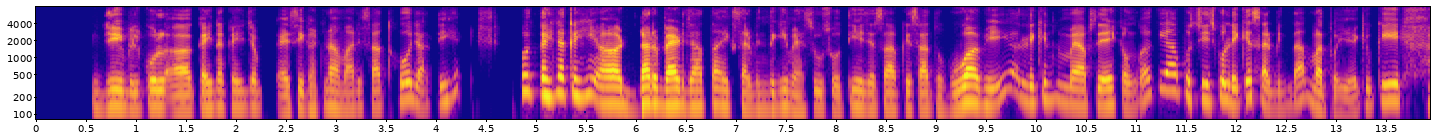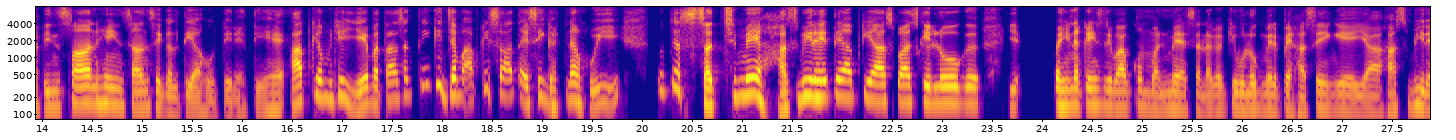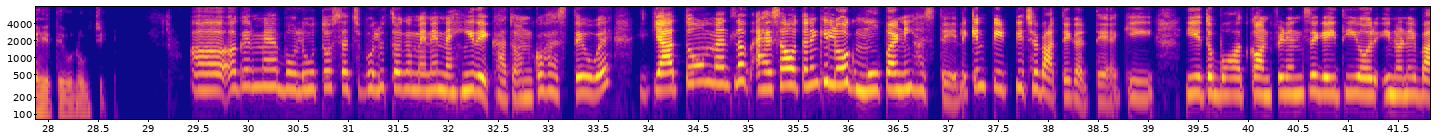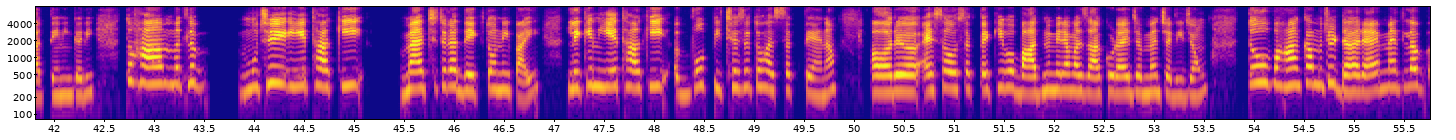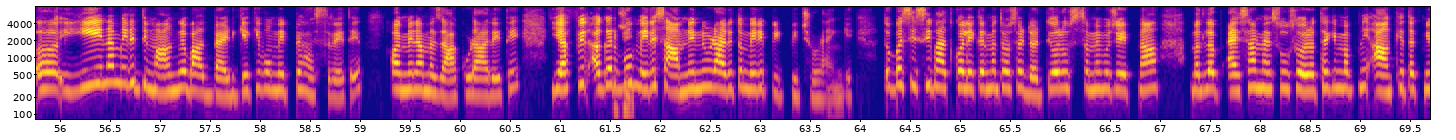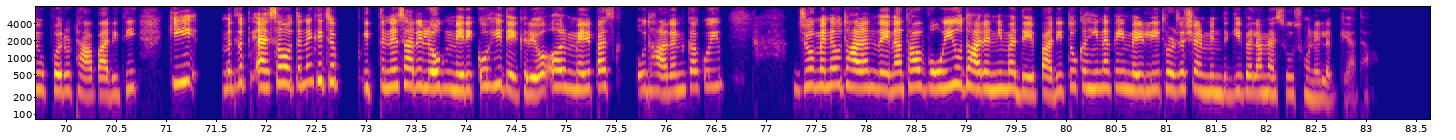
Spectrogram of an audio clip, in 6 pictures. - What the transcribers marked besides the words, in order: in English: "कॉन्फिडेंस"
- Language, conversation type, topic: Hindi, advice, सार्वजनिक शर्मिंदगी के बाद मैं अपना आत्मविश्वास कैसे वापस पा सकता/सकती हूँ?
